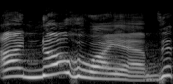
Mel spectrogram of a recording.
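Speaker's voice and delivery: very loud, emphatic, said with conviction. Leading repeated affirmations for a translated audience, saying it like you mean it. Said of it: "Now say it like you mean it".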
